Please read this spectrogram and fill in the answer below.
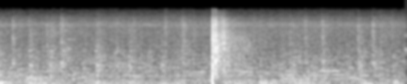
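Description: A single sharp crack about two seconds in, far louder than the faint outdoor background around it.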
